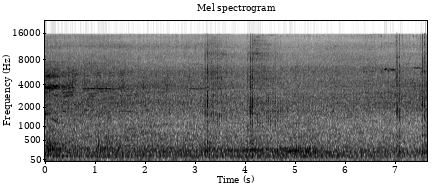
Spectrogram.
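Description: Several motorcycles riding slowly past in a parade column, engines running at low revs. A few short sharp clicks sound over it.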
